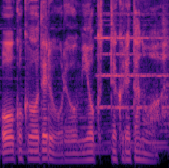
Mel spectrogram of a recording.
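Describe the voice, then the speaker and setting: A man playing an earnest, troubled young knight of a secluded kingdom in a Japanese fantasy voice drama, soft-spoken, measured and sincere. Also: deep voice, fairly even intonation, music in the background, lightly acted. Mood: wistful, reflective.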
